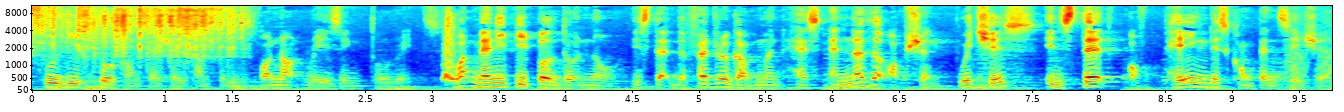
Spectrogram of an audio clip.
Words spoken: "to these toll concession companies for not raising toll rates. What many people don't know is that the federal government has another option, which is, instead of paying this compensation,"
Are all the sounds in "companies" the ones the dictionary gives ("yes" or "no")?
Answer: no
